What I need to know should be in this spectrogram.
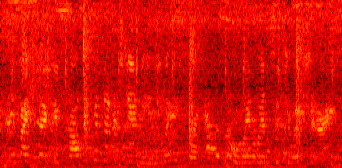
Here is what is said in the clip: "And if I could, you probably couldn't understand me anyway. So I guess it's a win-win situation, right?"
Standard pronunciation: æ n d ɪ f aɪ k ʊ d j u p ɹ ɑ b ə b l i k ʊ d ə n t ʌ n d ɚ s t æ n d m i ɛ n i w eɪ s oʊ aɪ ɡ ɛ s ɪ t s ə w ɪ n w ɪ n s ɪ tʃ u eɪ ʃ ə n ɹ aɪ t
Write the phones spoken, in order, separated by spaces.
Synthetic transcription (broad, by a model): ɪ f aɪ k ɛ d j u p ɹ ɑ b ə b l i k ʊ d n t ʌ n d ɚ s t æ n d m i ɛ n i w eɪ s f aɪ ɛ ɪ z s ə w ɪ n w ɪ n s ɪ tʃ u eɪ ʃ ə n ɹ aɪ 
